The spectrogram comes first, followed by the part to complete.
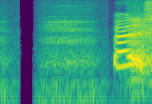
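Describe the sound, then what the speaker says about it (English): A single short sneeze: a brief intake of breath followed by a sudden loud burst, alone and close, with no talking. "Because people sneeze."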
